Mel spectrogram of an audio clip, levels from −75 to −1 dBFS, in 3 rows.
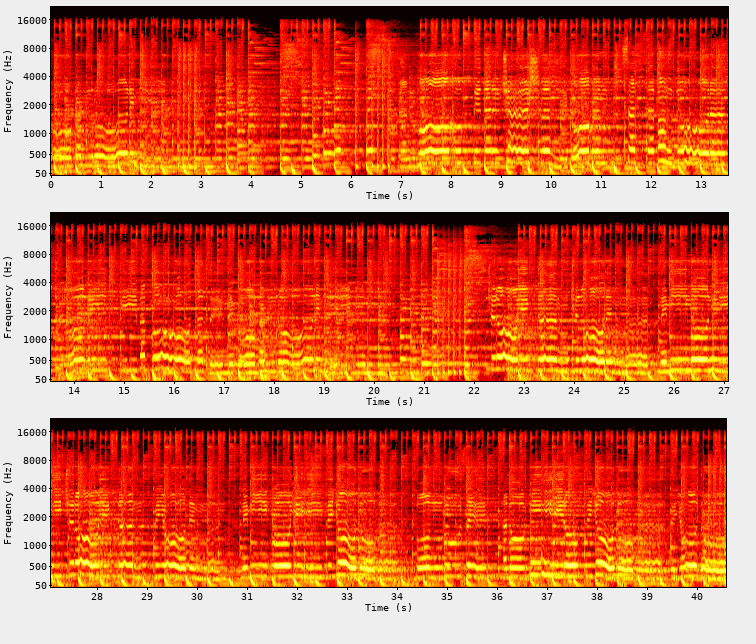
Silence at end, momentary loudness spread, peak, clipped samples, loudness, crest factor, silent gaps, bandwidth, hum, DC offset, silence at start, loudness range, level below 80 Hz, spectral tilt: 0 s; 7 LU; -2 dBFS; under 0.1%; -16 LUFS; 16 dB; none; 17 kHz; none; under 0.1%; 0 s; 4 LU; -32 dBFS; -4 dB/octave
